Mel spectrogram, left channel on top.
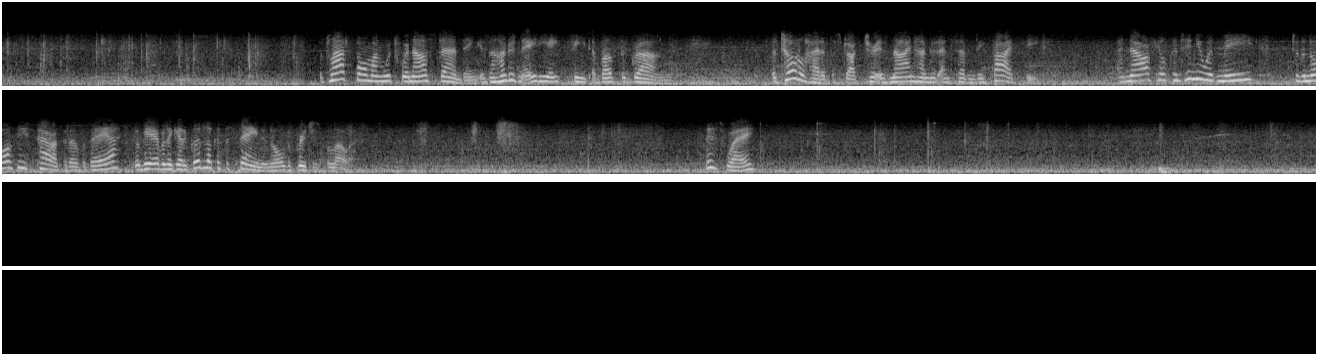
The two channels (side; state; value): right; silent; digital silence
